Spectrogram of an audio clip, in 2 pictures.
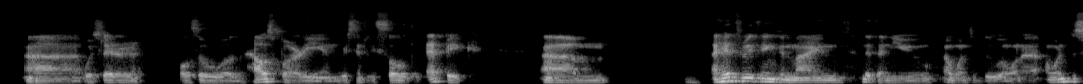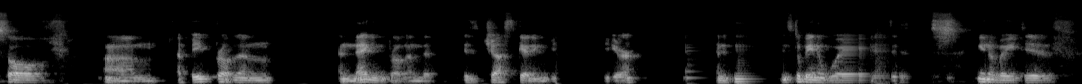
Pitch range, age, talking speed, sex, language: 95-125 Hz, 30-49, 150 wpm, male, English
